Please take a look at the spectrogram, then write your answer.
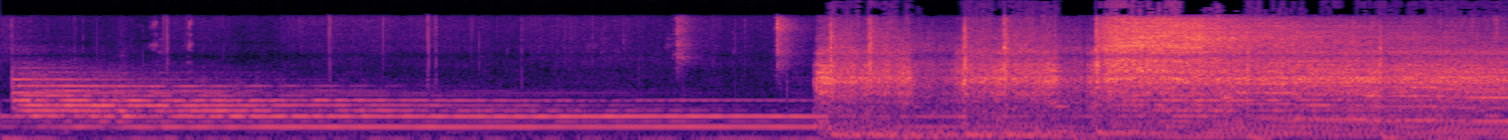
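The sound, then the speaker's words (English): Slowed-down metal music opens with sustained, out-of-tune bell-like tones ringing steadily, then about halfway through a loud, dense wall of distorted sound crashes in and keeps droning. “Yeah, they're like out of tune bells now.”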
